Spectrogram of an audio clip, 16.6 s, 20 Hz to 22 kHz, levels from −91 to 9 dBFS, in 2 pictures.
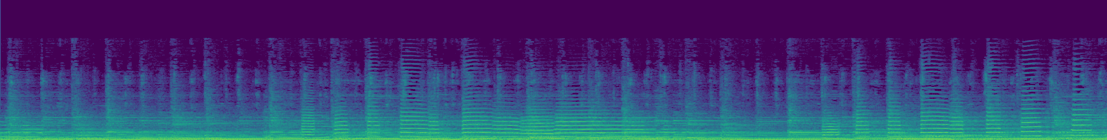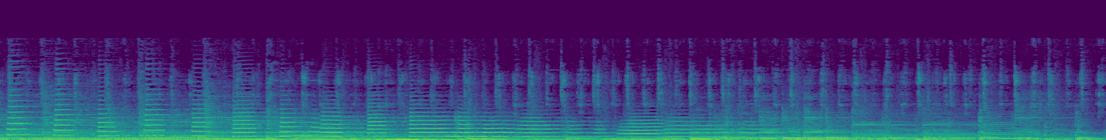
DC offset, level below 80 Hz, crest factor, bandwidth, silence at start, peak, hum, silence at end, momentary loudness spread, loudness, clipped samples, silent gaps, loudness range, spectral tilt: under 0.1%; -50 dBFS; 14 dB; 11.5 kHz; 0 s; -2 dBFS; none; 0 s; 5 LU; -16 LUFS; under 0.1%; none; 2 LU; -6.5 dB/octave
